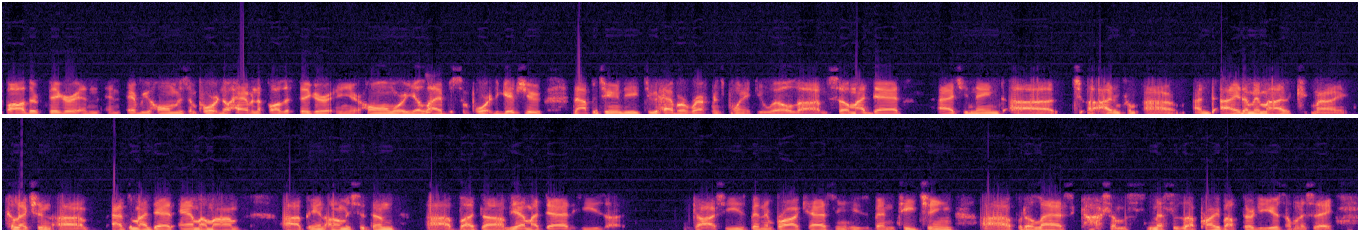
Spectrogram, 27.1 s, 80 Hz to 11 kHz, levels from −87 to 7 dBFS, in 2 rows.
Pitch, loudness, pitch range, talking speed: 95 Hz, -16 LUFS, 90-95 Hz, 210 wpm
